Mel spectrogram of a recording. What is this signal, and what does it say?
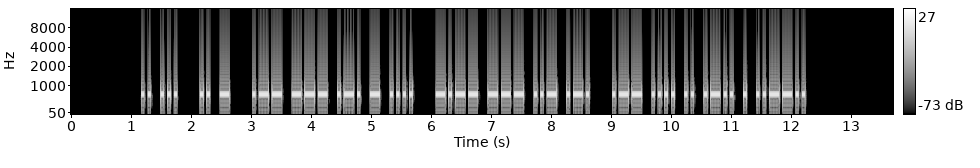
Morse code, heard as a keyed tone, about 21 wpm, 700 Hz. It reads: IS IT WORTH YOUR WHILE?
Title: Sentences from Top 1000 Words - Review Part 1 - 22wpm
